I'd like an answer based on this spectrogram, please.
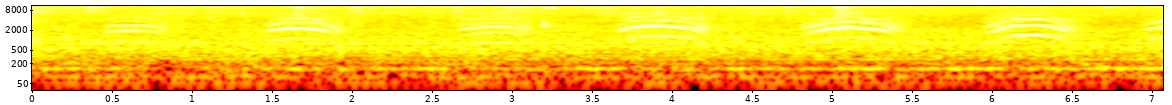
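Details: Kittens of mother cats Chan and Xaxa, Miracle and Cream among them, meowing loudly as Xaxa carries them to her own nest; six high, arching meows roughly once a second over a steady low hum.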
